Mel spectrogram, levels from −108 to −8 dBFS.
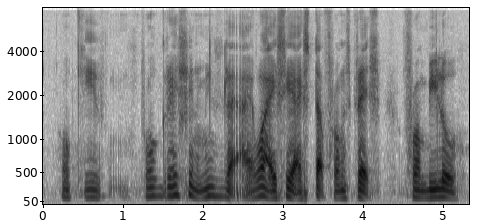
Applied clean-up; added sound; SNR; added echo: none; none; none; none.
